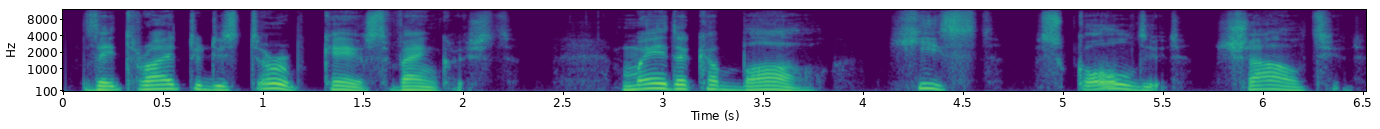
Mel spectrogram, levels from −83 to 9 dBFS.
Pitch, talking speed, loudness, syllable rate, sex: 150 Hz, 110 wpm, -17 LUFS, 3.6 syllables/s, male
